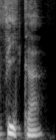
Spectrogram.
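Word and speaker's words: ficka: Vuelvo a una de las palabras que yo más he usado aquí en el podcast, que es fica. Fica. Así como lo estoy pronunciando, creo yo, que significa es un, no sé, 11, es media 9, es un descanso para ir a comer panecillos y café. Uh-huh. Pero está fica. Y yo no sé si ustedes escuchan diferencia, pero el otro fica es un bolsillo.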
